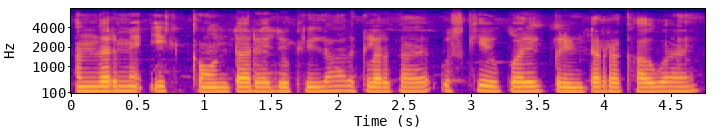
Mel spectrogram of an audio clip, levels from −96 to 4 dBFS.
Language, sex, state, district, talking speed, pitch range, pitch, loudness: Hindi, male, Jharkhand, Deoghar, 225 wpm, 150-165 Hz, 155 Hz, -17 LUFS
